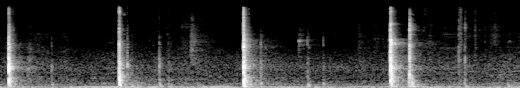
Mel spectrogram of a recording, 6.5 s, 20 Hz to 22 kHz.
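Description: Rubber mallet striking the final drive housing of a BMW R 1100 GS to knock its cover loose: five sharp blows, roughly a second and a half apart, the last two in quick succession.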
